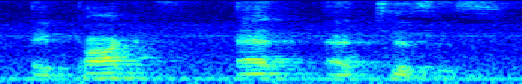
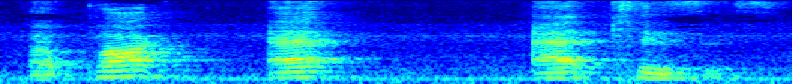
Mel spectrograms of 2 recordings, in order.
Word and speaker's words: apokatastasis: So it's like you're almost saying apok. So apok atisis. Apok atisis.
